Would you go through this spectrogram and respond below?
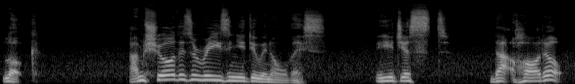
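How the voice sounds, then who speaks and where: A man's voice: fairly high pitch, big pitch swings, unhurried. A man voicing an earnest young male hero who speaks in a coaxing way. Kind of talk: video game voice acting.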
